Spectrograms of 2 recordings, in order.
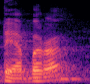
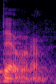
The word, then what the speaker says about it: Девора: Иногда ее переводят как Дебора, то есть это в большей степени такой англоязычный вариант, где она пишется как Дебора, в конце еще буква H пишется. Но в русском переводе литературном ее называют Девора.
